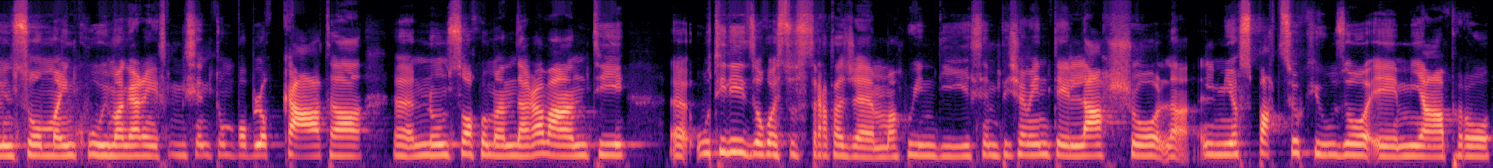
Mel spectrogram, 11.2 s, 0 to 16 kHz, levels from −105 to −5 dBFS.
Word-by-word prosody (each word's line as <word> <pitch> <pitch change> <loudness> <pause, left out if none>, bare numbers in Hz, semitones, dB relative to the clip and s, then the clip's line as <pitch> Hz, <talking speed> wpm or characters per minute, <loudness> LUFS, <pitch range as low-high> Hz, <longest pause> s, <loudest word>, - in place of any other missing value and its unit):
insomma, 190 0 +2
in 190 +1 +1
cui 205 -2 0
magari 190 0 +3
mi 185 - -3
s 180 - -15
mi 200 -1 -12
sento 195 0 -8
un 200 - -11
po' 195 0 -4
bloccata, 185 -1 +3 0.2
uhm, 190 -1 -2
non 200 0 +1
so 215 +2 +1
come 200 -3 -1
andare 190 +1 +1
avanti, 200 -1 +3 0.3
uhm, 195 - -2
utilizzo 230 -1 0
questo 210 0 -1
stratagemma. 180 -4 -2
Quindi, 185 -2 -6
semplicemente 200 +1 -3
lascio 195 +1 +2
la 180 - -4
il 205 +1 -4
mio 210 +1 0
spazio 215 +2 -1
chiuso, 205 -3 -1
e 180 -1 -1
mi 190 +1 0
apro, 175 0 +1
195 Hz, 170 wpm, -25 LUFS, 185-205 Hz, 0.3 s, magari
